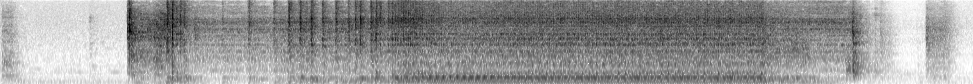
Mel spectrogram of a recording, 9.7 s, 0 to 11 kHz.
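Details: Turbo K20-swapped EG hatch, after recharging a flat battery to 13.1 V: a couple of seconds of strong cranking, then it catches and settles into a steady, even idle before shutting off; starts healthy.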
